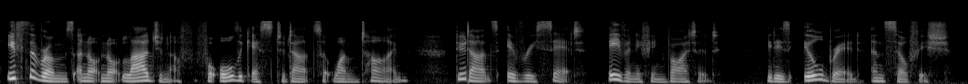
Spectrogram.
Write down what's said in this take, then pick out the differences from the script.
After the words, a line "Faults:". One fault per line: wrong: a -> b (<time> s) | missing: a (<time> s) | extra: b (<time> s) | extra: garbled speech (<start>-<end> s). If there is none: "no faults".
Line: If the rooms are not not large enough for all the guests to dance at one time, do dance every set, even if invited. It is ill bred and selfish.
If the rooms are not not large enough for all the guests to dance at one time, do dance every set, even if invited. It is ill bred and selfish.
Faults:
no faults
